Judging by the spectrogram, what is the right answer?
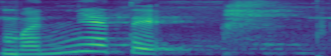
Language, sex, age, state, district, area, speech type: Sanskrit, female, 18-30, Karnataka, Gadag, urban, read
